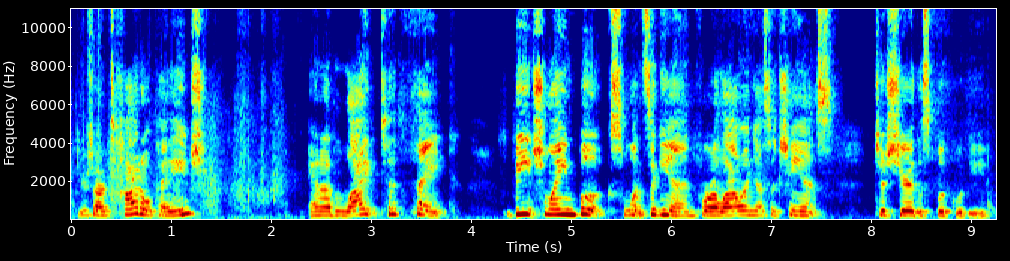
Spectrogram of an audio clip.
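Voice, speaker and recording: A woman's voice: fairly high pitch, fairly even intonation, a little slow. A woman hosting a children's storytime, explaining simply and reading a picture book aloud for young listeners. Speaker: children's librarian, storytime host.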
